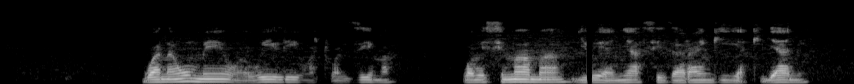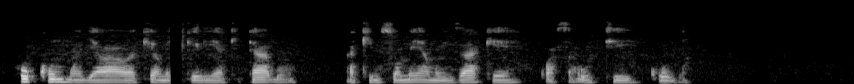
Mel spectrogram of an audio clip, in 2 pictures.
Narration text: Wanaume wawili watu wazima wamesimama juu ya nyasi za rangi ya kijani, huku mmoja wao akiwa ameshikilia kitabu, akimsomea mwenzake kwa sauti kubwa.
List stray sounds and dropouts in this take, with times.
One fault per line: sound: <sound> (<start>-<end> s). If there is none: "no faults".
sound: dropout (5.9-5.9 s)
sound: dropout (10.2-10.4 s)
